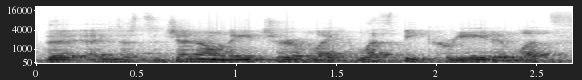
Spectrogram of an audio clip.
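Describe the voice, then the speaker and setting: A man's voice: medium pitch, steady tone, fast talker, highs cut off, over music. Upbeat male host in a roomy space. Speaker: interview host. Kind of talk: casual interview talk. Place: indoor venue in Hong Kong. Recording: roomy, noisy ambience.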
